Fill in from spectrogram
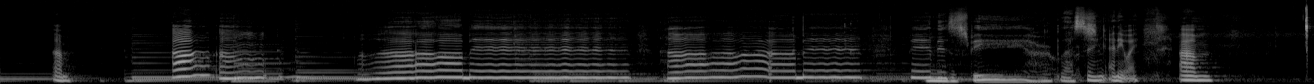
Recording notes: At TI Crosstown during her visit to Memphis. Recorded in front of a live audience.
